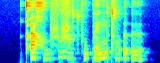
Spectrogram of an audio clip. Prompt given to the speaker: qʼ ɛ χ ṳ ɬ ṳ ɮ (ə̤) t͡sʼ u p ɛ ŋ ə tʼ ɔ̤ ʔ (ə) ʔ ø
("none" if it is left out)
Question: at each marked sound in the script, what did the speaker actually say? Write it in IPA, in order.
ɔ̤, ə

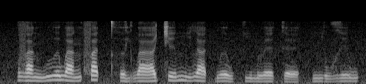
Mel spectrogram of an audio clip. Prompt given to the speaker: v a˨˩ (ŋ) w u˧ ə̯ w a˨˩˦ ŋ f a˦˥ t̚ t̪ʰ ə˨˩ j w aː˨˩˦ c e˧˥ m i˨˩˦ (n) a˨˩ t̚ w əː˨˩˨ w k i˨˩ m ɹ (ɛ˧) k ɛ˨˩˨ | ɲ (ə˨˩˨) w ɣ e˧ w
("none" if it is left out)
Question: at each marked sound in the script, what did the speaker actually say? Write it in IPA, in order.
ŋ, l, ɛ˨˩, ə˨˩˨

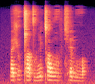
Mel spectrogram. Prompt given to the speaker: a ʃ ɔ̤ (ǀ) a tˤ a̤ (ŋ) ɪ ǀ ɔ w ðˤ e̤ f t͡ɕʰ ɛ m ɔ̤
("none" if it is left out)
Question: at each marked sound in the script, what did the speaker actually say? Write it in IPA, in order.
ǁ, ŋ

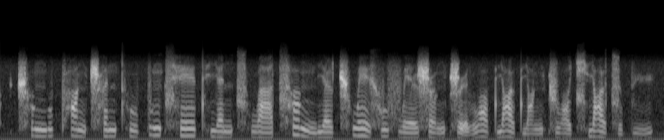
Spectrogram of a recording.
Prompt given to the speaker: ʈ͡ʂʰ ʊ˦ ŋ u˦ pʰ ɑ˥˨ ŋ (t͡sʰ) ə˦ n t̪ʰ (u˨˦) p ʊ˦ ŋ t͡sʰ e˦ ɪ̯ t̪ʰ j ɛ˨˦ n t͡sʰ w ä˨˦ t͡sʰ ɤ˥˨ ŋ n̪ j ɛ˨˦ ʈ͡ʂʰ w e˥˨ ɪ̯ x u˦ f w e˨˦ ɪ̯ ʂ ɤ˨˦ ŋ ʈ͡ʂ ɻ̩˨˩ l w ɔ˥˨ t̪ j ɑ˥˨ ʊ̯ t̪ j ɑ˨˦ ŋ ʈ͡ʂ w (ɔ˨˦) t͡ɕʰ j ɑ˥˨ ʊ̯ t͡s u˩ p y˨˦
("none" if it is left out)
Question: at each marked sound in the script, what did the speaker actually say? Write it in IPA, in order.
ʈ͡ʂʰ, u˨˦, ɔ˨˦

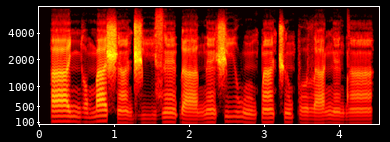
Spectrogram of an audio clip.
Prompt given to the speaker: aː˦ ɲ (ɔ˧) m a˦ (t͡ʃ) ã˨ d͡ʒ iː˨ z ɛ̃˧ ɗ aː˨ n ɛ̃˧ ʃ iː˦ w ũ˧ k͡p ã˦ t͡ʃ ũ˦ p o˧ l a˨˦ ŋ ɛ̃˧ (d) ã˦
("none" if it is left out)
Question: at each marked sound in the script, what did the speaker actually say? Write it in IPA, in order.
ɔ˧, ʃ, d

